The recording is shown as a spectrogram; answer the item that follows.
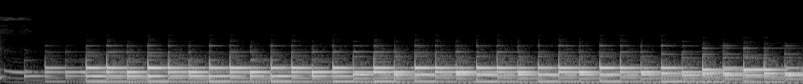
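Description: Suspenseful music built from many short repeating notes in a steady, insistent pulse, mid-pitched and fairly loud throughout, with no voices.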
